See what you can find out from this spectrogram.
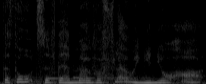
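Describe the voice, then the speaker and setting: A woman voicing a gentle, sorrowful, childlike otherworldly girl in a video game cutscene, softly and breathily, with tender, wistful solemnity. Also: sits high, normal speed, a little hiss or hum. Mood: wistful, awed. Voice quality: soft, breathy.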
